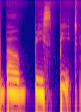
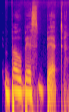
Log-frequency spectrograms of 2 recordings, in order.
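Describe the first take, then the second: First: The last vowel is a long ee sound. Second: The last vowel is a short i sound. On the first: "we say the I sounds like E" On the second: "we pronounce it sometimes Bobis bit because we're going fast"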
